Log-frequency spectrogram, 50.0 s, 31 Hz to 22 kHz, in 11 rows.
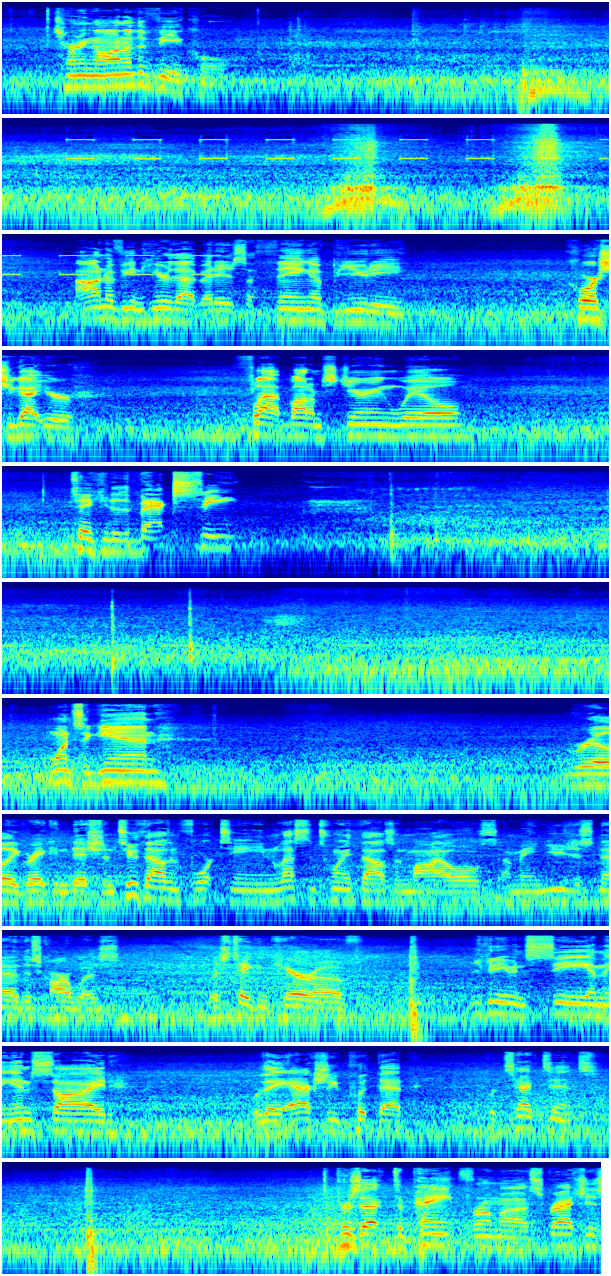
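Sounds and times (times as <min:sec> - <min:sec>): car engine idling: 0:00.0 - 0:50.0
car engine starting and revving: 0:00.8 - 0:13.5
dashboard warning chime beeping: 0:05.0 - 0:10.9.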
